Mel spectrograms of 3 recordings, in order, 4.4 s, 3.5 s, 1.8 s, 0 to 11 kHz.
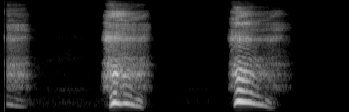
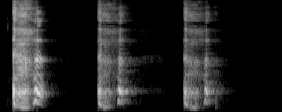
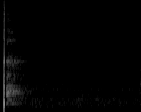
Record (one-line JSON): {"exhalation_length": "4.4 s", "exhalation_amplitude": 18269, "exhalation_signal_mean_std_ratio": 0.36, "three_cough_length": "3.5 s", "three_cough_amplitude": 32088, "three_cough_signal_mean_std_ratio": 0.34, "cough_length": "1.8 s", "cough_amplitude": 2128, "cough_signal_mean_std_ratio": 0.19, "survey_phase": "beta (2021-08-13 to 2022-03-07)", "age": "65+", "gender": "Female", "wearing_mask": "No", "symptom_none": true, "smoker_status": "Never smoked", "respiratory_condition_asthma": false, "respiratory_condition_other": false, "recruitment_source": "REACT", "submission_delay": "1 day", "covid_test_result": "Negative", "covid_test_method": "RT-qPCR", "influenza_a_test_result": "Negative", "influenza_b_test_result": "Negative"}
